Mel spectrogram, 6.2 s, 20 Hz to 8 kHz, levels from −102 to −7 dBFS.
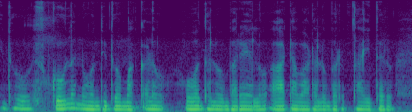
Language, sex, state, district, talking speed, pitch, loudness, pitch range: Kannada, male, Karnataka, Mysore, 85 wpm, 100 Hz, -38 LUFS, 95-110 Hz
